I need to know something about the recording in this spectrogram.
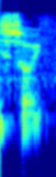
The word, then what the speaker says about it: soy: Terminou com a Y, vai ter som de I, tá? Paraguai e soy.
